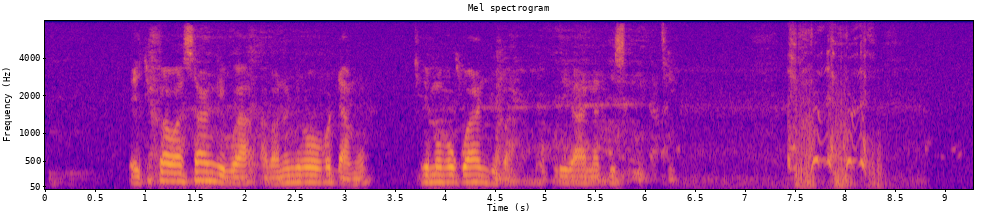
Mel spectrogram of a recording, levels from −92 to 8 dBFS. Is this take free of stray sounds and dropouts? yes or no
no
